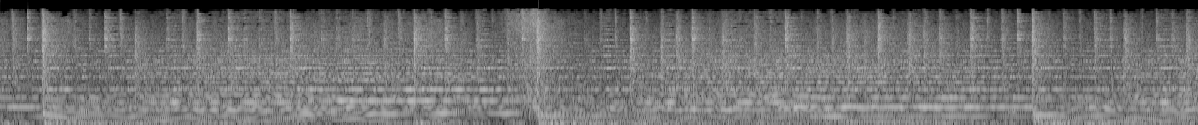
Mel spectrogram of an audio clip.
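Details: Steady background theme music with sustained tones and a soft pause near the middle, with no barking or other animal sounds.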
